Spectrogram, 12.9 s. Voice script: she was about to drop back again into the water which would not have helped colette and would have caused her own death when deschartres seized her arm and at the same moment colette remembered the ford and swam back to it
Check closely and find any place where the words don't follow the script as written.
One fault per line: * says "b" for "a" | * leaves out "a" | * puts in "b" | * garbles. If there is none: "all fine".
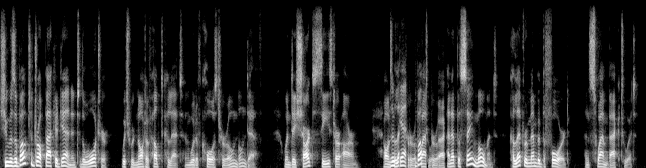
* puts in "own"
* garbles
